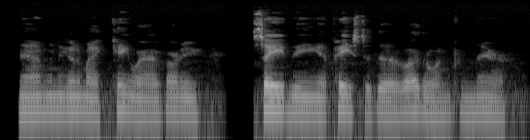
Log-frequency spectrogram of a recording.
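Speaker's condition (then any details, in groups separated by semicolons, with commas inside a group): Parkinson's disease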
